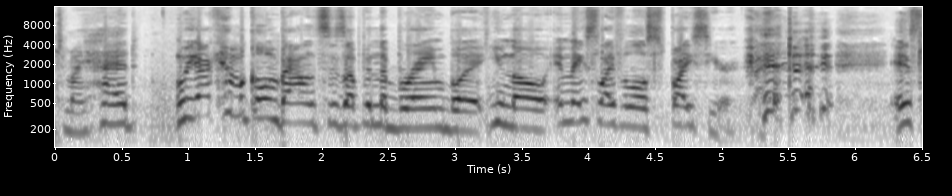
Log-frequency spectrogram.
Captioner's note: laughter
